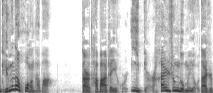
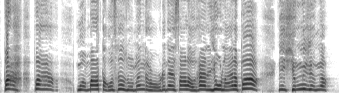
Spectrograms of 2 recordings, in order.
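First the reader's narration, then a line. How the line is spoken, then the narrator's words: Frightened crying. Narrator (Chinese): 鬼友吓得哇一下就哭了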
